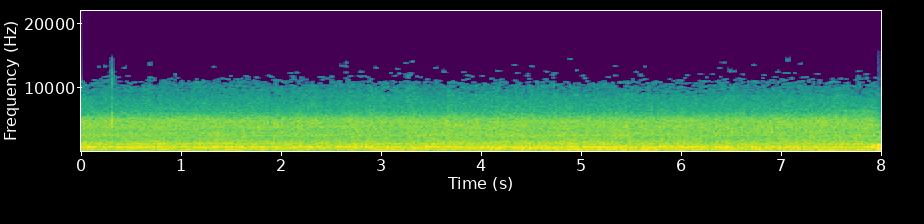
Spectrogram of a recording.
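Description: A steady, even rushing noise that holds at one level throughout. No separate sound of the comb parting the hair stands out above it.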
